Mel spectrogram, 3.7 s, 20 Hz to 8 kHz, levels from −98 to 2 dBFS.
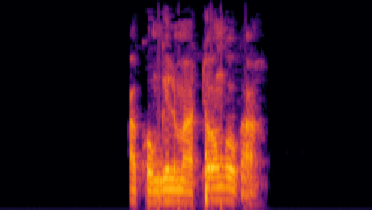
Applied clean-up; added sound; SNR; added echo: none; none; none; none.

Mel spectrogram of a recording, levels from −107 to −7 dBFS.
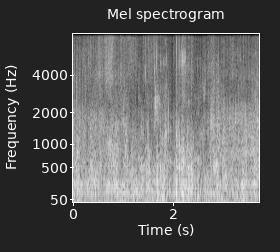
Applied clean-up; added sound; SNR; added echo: neural separator model SepFormer DNS4.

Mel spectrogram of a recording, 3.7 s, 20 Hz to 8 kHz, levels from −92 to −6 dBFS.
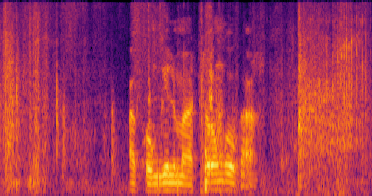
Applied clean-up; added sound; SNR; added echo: none; Tearing; 7 dB; none.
